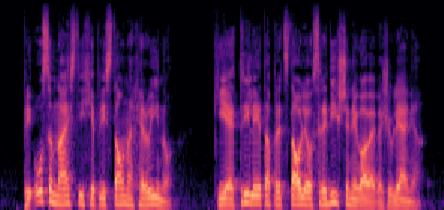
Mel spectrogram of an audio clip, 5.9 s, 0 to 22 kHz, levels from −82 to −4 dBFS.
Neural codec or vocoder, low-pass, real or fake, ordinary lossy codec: none; 19.8 kHz; real; none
